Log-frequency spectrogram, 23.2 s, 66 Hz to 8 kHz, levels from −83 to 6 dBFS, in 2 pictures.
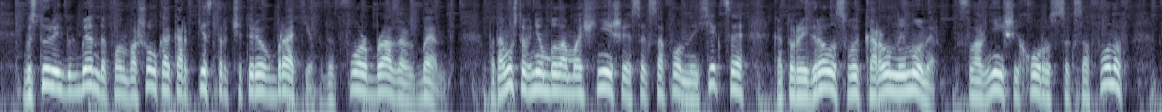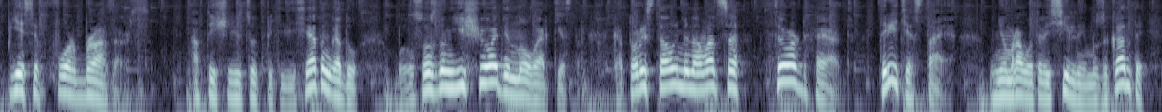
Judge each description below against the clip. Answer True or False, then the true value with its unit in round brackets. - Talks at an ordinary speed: True (140 wpm)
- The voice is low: False (155 Hz)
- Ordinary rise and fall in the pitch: False (6.5 semitones)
